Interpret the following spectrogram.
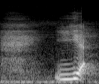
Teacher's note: apabila tengah lidah bertemu langit-langit keras, terjadilah bunyi ya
